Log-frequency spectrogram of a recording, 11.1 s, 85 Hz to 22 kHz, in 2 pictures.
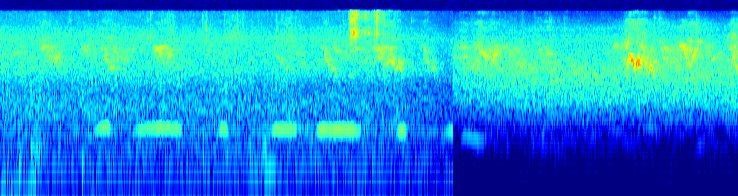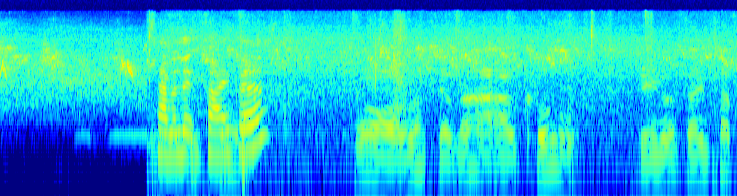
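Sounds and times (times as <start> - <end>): background hiss: 0.0 - 11.0
small birds chirping: 0.2 - 11.0.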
